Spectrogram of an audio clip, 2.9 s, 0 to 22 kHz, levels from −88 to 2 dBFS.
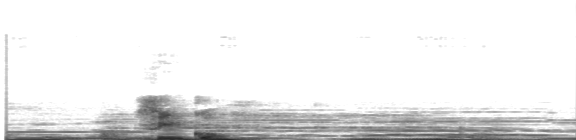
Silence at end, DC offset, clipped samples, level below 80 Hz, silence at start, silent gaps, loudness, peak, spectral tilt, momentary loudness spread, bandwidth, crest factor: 0 s; under 0.1%; under 0.1%; -32 dBFS; 0 s; none; -22 LUFS; -2 dBFS; -6.5 dB/octave; 17 LU; 7.2 kHz; 20 dB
